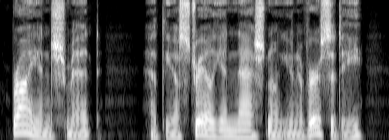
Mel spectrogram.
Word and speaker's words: Brian Schmidt: Z Supernova Search Team, led by Brian Schmidt, pronounced Brian Schmidt, at the Australian National University, with Adam Rees, pronounced Adam Rees, playing a crucial role in the data analysis.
